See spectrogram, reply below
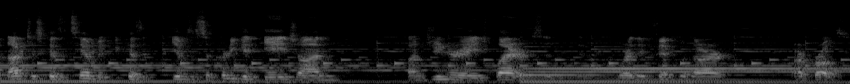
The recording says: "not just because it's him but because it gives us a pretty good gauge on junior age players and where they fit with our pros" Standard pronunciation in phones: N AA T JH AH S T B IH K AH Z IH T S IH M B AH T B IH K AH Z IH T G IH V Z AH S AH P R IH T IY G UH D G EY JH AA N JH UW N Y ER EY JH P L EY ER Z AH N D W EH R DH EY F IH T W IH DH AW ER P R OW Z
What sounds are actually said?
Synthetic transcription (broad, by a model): N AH T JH AH S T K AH Z IH T S IH M B AH T B IH K AH Z IH T G IH V Z AH S AH P R IH T IY G UH D G EY JH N N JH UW N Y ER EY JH P L EY ER Z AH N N W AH R DH EY F IH T W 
